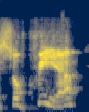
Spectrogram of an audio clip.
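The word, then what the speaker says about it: σοφία: del griego se lee sofía aunque se escribe ph pero se pronuncia como una efe sofía y significa que es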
